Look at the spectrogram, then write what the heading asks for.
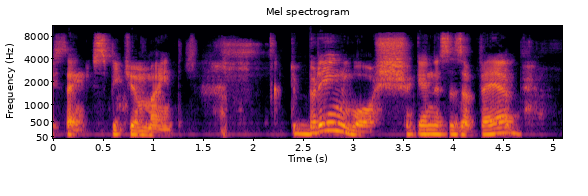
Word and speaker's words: brainwash: to speak your mind brainwash two syllables based on the first syllable brainwash a brain child brainchild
